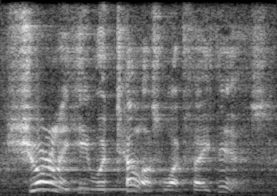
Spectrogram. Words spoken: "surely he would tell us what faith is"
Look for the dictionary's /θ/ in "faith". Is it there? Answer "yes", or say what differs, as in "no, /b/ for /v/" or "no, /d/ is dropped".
yes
